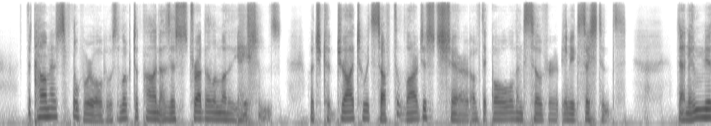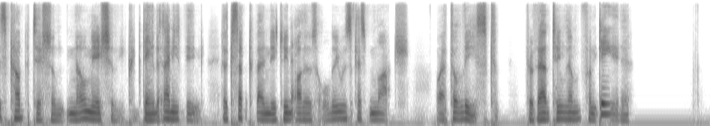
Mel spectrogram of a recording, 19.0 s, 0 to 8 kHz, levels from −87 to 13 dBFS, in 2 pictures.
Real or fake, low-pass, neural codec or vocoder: fake; 7.2 kHz; codec, 16 kHz, 0.5 kbps, FreqCodec, larger model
